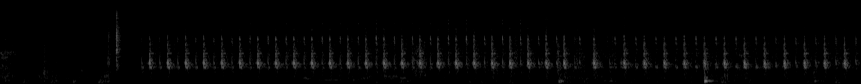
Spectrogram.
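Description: Sangamo Weston S317.1.22 time switch's synchronous motor mechanism, just powered up, chattering with a faint rapid clicking of about eight clicks a second that starts about a second in. The mechanism is jammed and not running as it should.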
